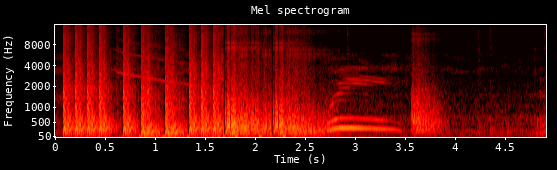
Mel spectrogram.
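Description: Machine gun fire in the Amiga game Cannon Fodder, a rapid rattle of sharp bursts filling the opening seconds, followed by a falling whistle-like tone and one more short burst, with no speech over it.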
